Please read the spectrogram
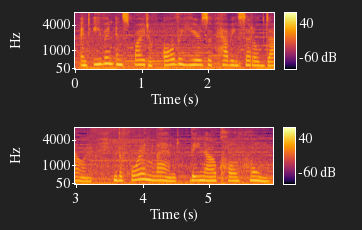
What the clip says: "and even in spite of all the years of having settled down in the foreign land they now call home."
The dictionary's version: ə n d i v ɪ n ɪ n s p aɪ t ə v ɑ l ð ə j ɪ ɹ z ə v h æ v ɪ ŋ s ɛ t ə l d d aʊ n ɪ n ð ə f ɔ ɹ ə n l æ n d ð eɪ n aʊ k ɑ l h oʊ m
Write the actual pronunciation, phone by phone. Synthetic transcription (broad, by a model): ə n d i v ɪ n ɪ n s p aɪ t ə v ɑ l ð ə j ɪ ɹ z ə v h æ v ɪ ŋ s ɛ t l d d aʊ n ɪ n ð ə f ɔ ɹ ə n l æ n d ð eɪ n aʊ k ɑ l h oʊ m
